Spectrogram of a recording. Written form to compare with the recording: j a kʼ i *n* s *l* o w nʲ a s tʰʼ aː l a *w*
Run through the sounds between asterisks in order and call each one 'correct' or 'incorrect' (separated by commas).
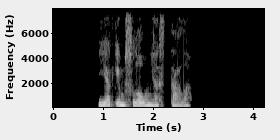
incorrect, correct, incorrect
